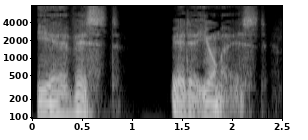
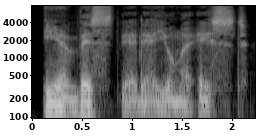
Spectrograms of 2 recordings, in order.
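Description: First: Said in the usual way. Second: Patient repetition, sinking low and soft; quietly persistent, voice falling away. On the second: A narrator's reading. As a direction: repeat it patiently, slowing and dropping at the end. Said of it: "wiederholte Ned geduldig".

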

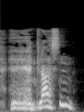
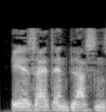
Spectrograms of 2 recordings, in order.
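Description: First: High, disbelieving question; shocked echo. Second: Said in the usual way. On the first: A narrator's reading. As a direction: repeat the word, stunned. Knight echoes in shock.

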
